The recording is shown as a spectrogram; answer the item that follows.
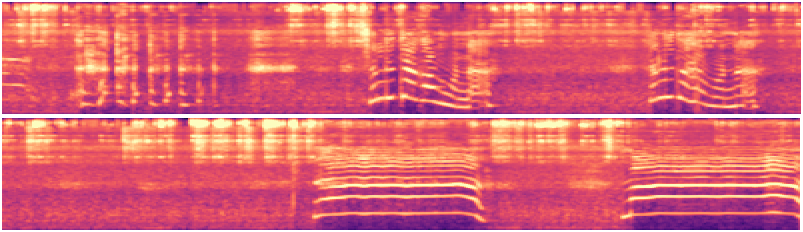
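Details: Talking pet cat with two arched meows that rise and fall, then two long, steady, level-pitched meows of over a second each near the end, against a low background hiss.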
